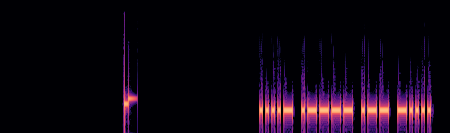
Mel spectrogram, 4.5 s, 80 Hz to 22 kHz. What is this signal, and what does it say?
Morse code, heard as a keyed tone, about 40 wpm, 700 Hz. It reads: 41W6
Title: Four Challenging Letter-Number Combinations 40wpm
